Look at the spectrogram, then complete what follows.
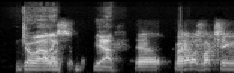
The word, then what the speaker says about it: Joelinton: Joelinton, as they say in Brazil. That's actually his real name, how you pronounce it. Joelinton.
